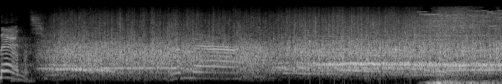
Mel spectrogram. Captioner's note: roaring cheering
